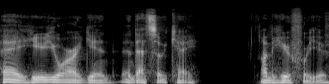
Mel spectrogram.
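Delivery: loving, gentle inner voice. Retelling how the inner voice later spoke to them: imitating a loving inner voice. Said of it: "became a loving voice".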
